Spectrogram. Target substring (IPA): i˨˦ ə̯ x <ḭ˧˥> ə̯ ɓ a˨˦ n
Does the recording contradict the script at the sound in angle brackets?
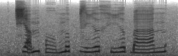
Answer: yes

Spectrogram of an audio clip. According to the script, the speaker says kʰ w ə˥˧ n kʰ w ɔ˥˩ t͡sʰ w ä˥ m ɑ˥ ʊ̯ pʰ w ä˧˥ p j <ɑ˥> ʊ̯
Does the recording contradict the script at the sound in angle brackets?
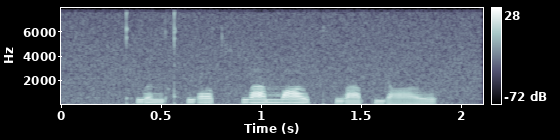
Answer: yes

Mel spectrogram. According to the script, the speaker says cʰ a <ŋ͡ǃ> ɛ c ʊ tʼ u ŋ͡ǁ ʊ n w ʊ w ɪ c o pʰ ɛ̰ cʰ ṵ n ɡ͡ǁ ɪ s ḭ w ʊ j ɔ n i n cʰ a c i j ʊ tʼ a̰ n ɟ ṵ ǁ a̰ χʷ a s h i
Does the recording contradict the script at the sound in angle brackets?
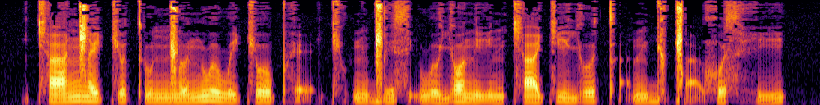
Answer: yes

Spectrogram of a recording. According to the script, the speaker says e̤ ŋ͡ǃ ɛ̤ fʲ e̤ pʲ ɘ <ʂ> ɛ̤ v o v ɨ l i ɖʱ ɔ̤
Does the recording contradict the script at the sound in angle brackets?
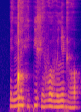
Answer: yes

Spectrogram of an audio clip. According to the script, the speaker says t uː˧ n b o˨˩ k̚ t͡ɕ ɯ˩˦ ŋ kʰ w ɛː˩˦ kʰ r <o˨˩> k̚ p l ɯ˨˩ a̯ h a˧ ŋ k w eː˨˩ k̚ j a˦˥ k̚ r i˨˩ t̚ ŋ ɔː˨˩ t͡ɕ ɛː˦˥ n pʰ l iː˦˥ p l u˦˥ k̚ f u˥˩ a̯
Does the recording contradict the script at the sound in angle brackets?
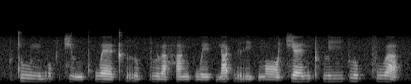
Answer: yes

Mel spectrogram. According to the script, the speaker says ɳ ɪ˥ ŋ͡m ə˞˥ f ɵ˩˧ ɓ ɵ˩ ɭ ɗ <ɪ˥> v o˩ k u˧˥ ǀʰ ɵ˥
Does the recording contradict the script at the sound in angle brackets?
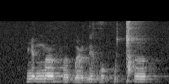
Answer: no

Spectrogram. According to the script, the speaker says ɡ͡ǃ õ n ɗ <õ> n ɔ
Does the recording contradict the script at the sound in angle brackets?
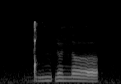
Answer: no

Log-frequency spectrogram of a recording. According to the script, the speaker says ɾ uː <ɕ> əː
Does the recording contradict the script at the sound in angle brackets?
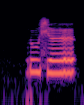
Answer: no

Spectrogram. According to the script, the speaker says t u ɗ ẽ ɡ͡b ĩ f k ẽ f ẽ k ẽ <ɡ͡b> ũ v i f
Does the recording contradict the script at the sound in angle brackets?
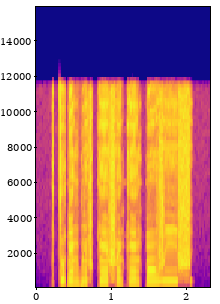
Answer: yes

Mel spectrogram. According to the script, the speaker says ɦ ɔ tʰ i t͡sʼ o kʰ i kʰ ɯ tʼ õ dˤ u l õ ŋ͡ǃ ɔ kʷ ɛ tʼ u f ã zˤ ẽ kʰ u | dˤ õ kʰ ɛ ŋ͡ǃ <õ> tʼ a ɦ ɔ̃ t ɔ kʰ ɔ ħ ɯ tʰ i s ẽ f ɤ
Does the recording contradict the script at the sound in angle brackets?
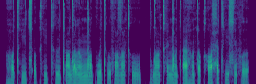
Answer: no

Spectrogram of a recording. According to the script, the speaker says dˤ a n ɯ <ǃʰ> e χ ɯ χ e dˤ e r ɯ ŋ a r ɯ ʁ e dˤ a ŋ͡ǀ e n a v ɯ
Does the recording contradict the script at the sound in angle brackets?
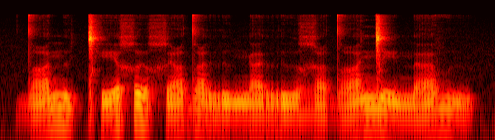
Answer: yes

